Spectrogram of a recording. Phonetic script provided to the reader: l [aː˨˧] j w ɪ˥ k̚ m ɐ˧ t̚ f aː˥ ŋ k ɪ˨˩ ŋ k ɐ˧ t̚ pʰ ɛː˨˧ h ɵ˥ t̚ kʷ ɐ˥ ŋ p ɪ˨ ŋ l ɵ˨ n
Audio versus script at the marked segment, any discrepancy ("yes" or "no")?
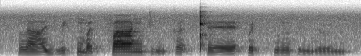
yes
